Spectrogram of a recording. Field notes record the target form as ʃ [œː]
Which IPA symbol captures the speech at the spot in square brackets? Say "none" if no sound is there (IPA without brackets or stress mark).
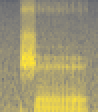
ɛː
